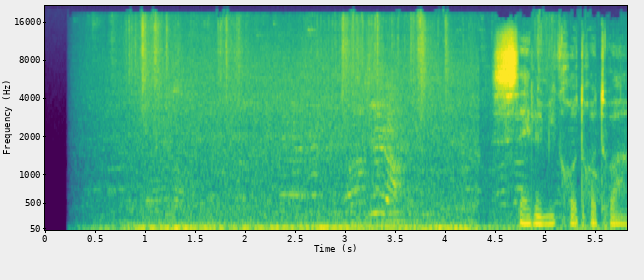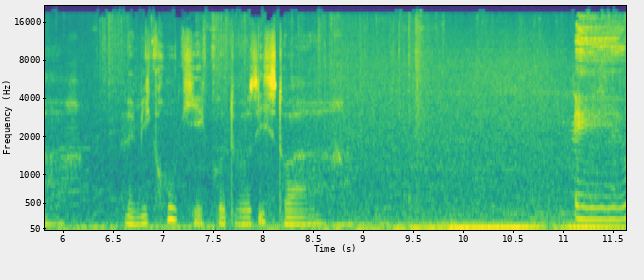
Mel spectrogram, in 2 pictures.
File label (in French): microtrotoir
